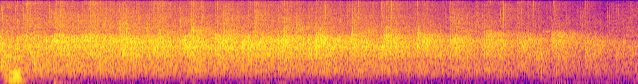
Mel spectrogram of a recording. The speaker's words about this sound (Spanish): Dele un aplauso al Señor, por favor, hermano.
